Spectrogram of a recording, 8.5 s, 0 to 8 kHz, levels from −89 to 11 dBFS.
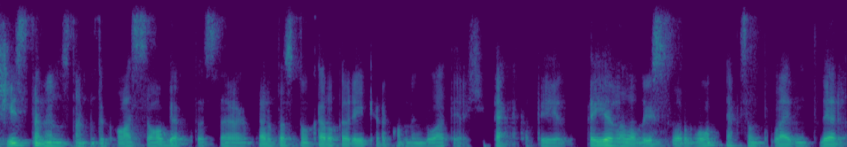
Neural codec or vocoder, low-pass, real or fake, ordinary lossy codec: codec, 16 kHz in and 24 kHz out, 1.1 kbps, FireRedTTS-2 codec; 7.2 kHz; fake; Opus, 32 kbps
